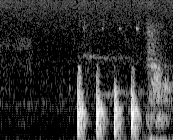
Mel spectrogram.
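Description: Knocking on a wooden door: four quick, loud raps starting about a second in, followed by a fainter one or two.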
